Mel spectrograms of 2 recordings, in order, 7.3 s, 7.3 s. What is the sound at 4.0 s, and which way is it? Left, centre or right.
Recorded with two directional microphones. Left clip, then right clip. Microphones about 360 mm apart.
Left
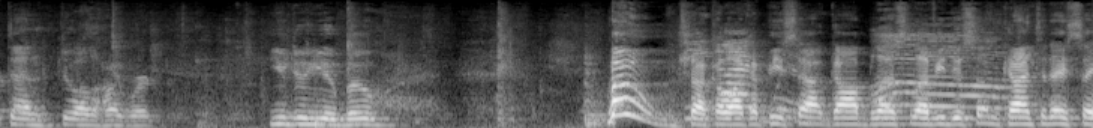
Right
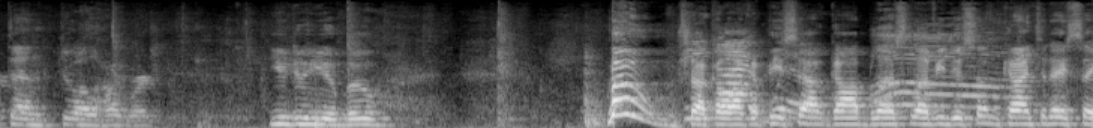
Speech, centre.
